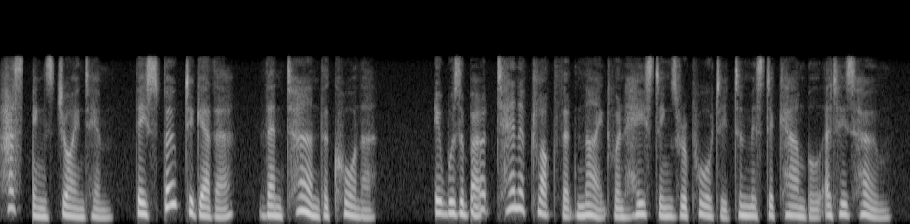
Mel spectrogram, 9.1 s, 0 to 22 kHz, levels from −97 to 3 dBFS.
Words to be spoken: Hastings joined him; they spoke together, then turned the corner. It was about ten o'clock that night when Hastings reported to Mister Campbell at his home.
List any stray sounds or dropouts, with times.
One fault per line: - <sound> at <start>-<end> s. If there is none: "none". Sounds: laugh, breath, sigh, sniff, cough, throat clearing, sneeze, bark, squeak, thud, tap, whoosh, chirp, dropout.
- dropout at 0.2-0.3 s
